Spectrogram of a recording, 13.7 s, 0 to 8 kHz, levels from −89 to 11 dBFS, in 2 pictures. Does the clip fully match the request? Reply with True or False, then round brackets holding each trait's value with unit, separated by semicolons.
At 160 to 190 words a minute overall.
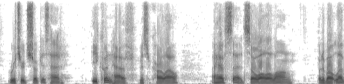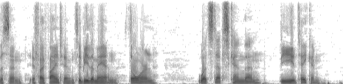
False (145 wpm)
